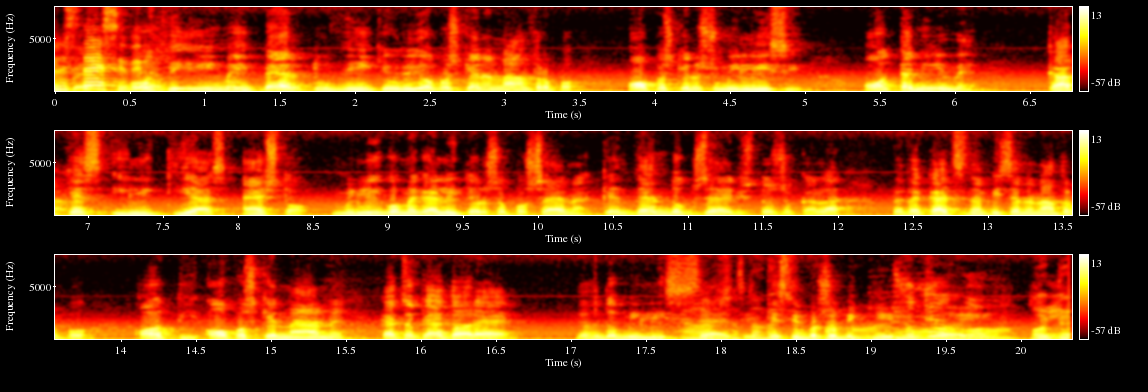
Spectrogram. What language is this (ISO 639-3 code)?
ell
